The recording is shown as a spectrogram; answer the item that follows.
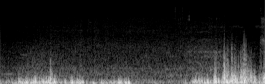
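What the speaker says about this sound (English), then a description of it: "The wind's blowing a little bit harder here." Wind gusts across the water beside a boat on a fishing outing, a loud, low rumbling buffet on the microphone that eases briefly in the middle before rising again.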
